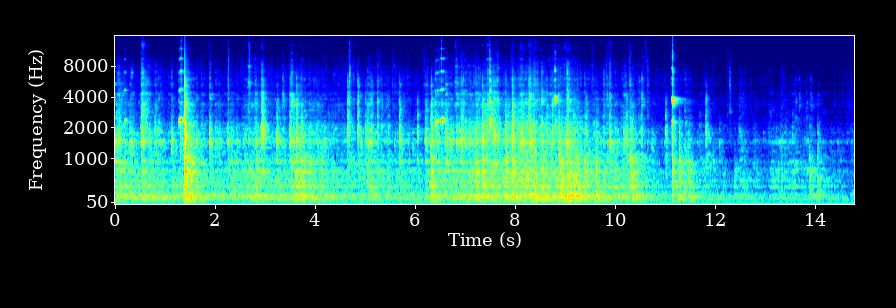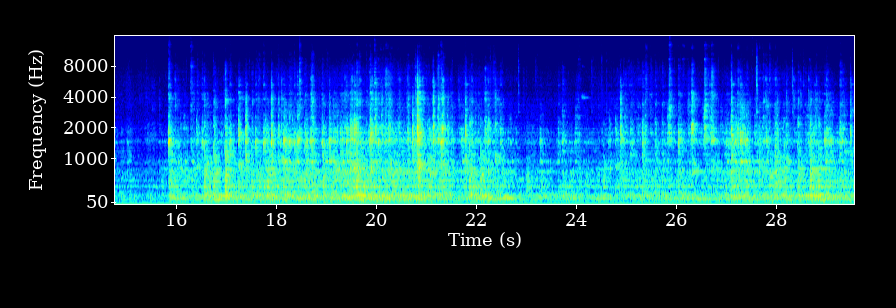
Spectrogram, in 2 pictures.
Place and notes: Rue de Mirepoix, Toulouse, France - metalic vibration 02
wind, scaffolding, metal moving structure
Captation : ZOOMh4n + AKG C411PP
